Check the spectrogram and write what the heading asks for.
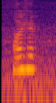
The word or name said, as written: aazha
